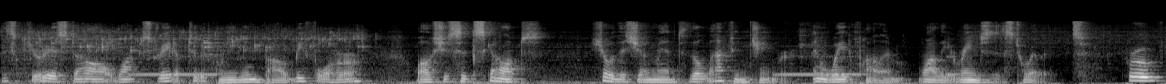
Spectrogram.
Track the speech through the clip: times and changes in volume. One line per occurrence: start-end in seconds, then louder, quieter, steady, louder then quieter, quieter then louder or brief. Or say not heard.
0.0-11.6 steady.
